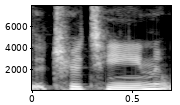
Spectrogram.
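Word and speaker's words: Trittin: So Dennis Tritine, which I always said his name wrong, but Mhm. that's how you say his last name, right? Yeah. Tritine, who is he's actually lives in my hometown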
